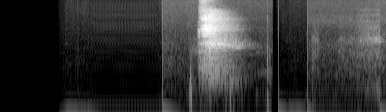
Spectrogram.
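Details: A single sneeze: a brief catch of breath, then one sharp, hissing sneeze burst followed by a few small clicks.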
